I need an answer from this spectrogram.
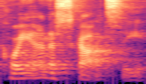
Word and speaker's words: Koyaanisqatsi: It's pronounced Koyaanisqatsi, and technically it's a documentary, but it's not like most documentaries.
